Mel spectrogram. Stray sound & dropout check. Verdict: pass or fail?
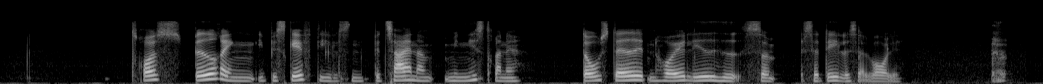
fail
